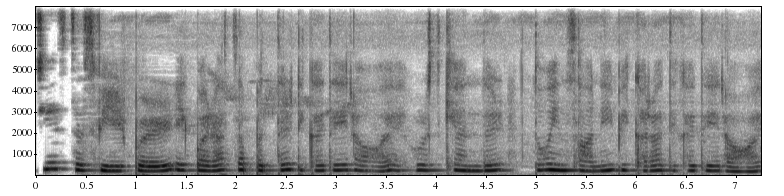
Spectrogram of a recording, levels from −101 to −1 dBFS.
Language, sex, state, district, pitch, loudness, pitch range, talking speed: Hindi, female, Arunachal Pradesh, Papum Pare, 245 Hz, -15 LUFS, 230-255 Hz, 175 wpm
